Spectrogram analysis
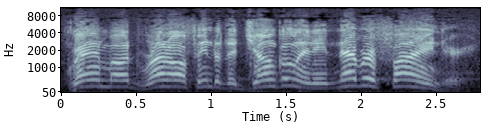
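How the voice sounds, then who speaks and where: An actor in a radio drama playing a bitter, haunted, volatile working-class Vietnam veteran with rough colloquial, defensive speech. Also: male voice, very high voice, animated, brisk, sharp tone, no echo, highs cut off, heavily acted. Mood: sardonic, agitated.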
